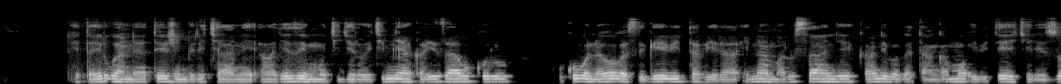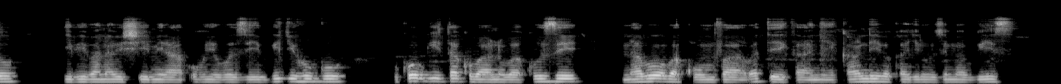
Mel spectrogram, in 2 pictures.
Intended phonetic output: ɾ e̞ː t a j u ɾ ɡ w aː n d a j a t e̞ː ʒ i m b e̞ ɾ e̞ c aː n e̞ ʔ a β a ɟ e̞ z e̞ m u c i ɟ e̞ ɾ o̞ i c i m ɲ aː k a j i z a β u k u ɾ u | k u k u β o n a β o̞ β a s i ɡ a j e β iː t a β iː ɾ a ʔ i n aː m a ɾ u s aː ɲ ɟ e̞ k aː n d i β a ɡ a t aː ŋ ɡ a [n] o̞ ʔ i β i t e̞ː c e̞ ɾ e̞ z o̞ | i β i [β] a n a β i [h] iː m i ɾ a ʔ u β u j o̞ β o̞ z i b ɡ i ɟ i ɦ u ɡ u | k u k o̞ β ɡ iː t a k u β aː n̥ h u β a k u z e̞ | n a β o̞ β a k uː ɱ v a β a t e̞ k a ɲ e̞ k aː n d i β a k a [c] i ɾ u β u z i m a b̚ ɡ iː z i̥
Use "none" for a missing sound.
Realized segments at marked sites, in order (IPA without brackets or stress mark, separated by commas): m, β, ʃ, ɟ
